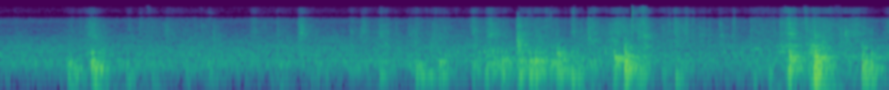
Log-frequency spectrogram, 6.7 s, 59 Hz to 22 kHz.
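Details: Dobermann puppy, 76 days old, playing indoors with an older female Dobermann on 5 August 2016 at 15:50, biting and jumping at her; short whiny yelps and grumbles come in bursts, clustering toward the end.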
